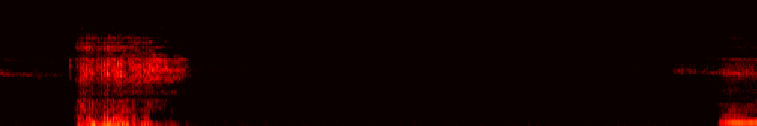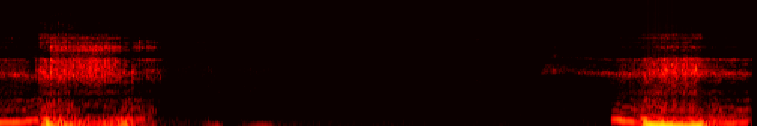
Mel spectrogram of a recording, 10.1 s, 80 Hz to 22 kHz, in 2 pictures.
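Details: Old female dog snoring during a daily nap: three loud, deep rumbling snores roughly four seconds apart, about 15 breaths a minute, with quiet between.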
